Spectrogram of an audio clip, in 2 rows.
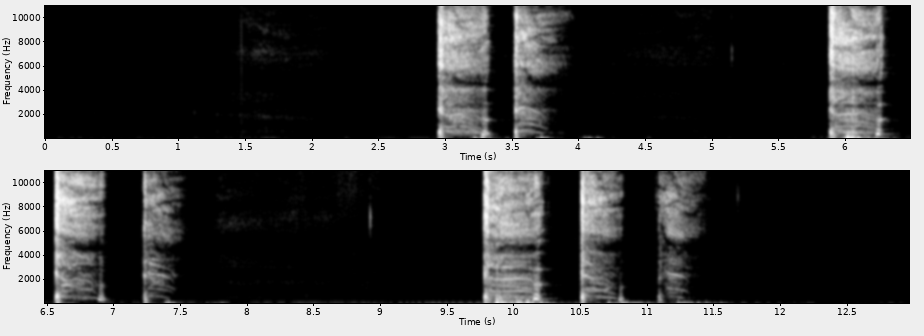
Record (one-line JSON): {"three_cough_length": "13.0 s", "three_cough_amplitude": 17350, "three_cough_signal_mean_std_ratio": 0.28, "survey_phase": "beta (2021-08-13 to 2022-03-07)", "age": "45-64", "gender": "Female", "wearing_mask": "No", "symptom_cough_any": true, "symptom_runny_or_blocked_nose": true, "symptom_sore_throat": true, "symptom_fatigue": true, "symptom_fever_high_temperature": true, "symptom_headache": true, "symptom_change_to_sense_of_smell_or_taste": true, "symptom_other": true, "symptom_onset": "3 days", "smoker_status": "Ex-smoker", "respiratory_condition_asthma": false, "respiratory_condition_other": false, "recruitment_source": "Test and Trace", "submission_delay": "2 days", "covid_test_result": "Positive", "covid_test_method": "RT-qPCR", "covid_ct_value": 16.3, "covid_ct_gene": "ORF1ab gene", "covid_ct_mean": 16.7, "covid_viral_load": "3200000 copies/ml", "covid_viral_load_category": "High viral load (>1M copies/ml)"}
